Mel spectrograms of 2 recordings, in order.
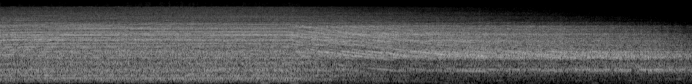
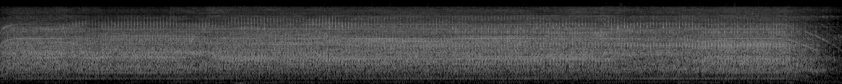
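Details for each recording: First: Electrolux cleaner, cleaned out and switched on: high, hissy motor whine with a faint wavering pitch that sags near the end; motor sounds dry and could do with oiling. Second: Dog grooming clippers plugged in and running: steady high buzzing hum with a faint low tone, even until switched off; really good compared with other clippers, motor running smoothly.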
